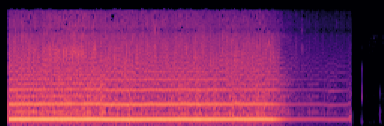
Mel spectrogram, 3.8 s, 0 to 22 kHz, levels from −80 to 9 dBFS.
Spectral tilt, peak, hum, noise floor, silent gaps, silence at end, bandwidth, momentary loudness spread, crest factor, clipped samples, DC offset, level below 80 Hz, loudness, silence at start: -3.5 dB/octave; 0 dBFS; none; -37 dBFS; none; 0.35 s; 16 kHz; 7 LU; 10 dB; under 0.1%; under 0.1%; -42 dBFS; -10 LUFS; 0.1 s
